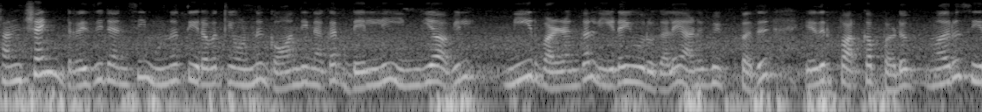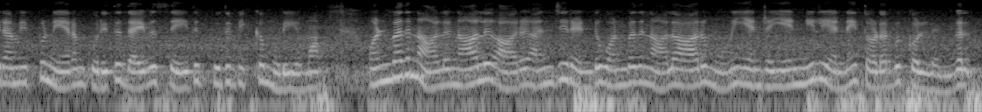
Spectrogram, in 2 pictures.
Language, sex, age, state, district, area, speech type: Tamil, female, 30-45, Tamil Nadu, Vellore, urban, read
